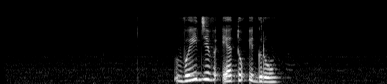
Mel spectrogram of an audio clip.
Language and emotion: Russian, neutral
